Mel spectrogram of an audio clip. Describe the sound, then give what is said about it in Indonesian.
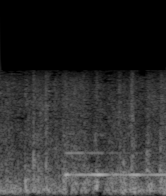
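A train slowing down on the rails, heard as a steady low rumble with rhythmic clatter; a sustained high squeal joins partway through and holds to the end. “kulihat kereta ini menurunkan kecepatannya. Kini kereta berjalan sangat pelan.”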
